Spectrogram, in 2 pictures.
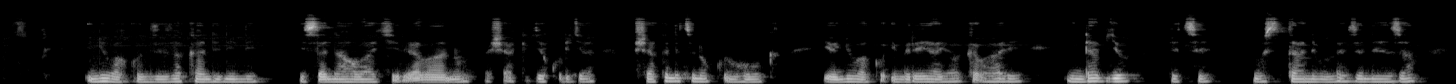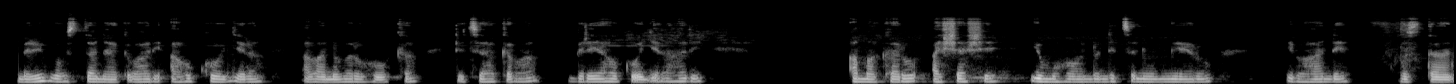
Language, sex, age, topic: Kinyarwanda, male, 18-24, finance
